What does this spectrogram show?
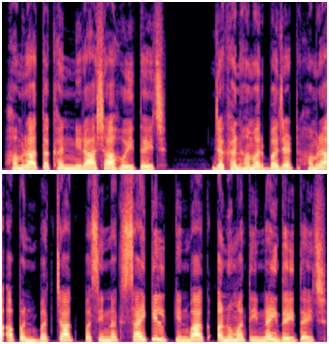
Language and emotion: Maithili, sad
